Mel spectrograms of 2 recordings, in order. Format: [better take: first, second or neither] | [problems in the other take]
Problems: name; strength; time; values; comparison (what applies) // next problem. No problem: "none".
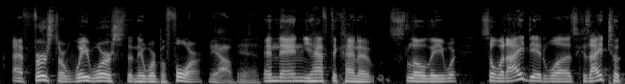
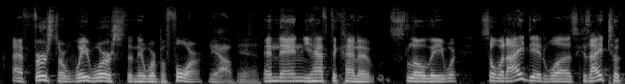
neither | none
